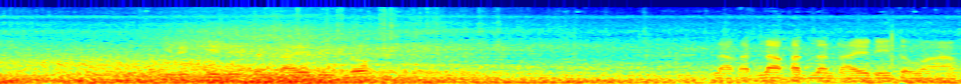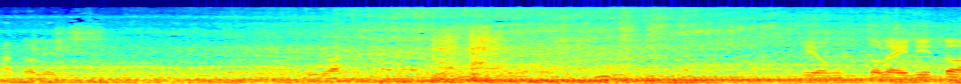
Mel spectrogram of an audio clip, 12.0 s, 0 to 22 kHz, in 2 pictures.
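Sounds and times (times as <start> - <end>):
vehicle passing: 0.0 - 12.0.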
